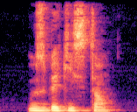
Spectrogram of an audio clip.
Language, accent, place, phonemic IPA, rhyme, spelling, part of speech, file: French, France, Paris, /uz.be.kis.tɑ̃/, -ɑ̃, Ouzbékistan, proper noun, LL-Q150 (fra)-Ouzbékistan.wav
- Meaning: Uzbekistan (a country in Central Asia)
